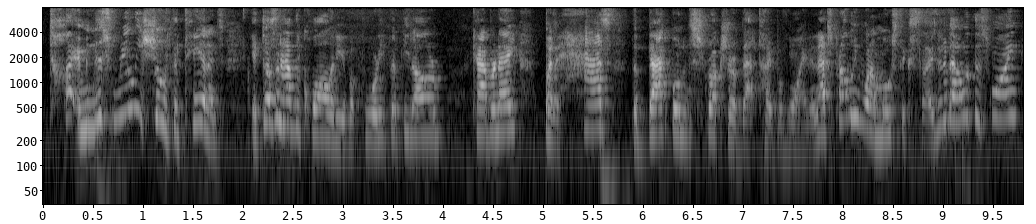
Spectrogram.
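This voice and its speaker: A man in his thirties hosts a wine tasting show, chatting casually in a brash, rapid-fire, joking way. His voice is extremely high with big pitch swings and a sharp tone.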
